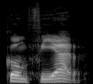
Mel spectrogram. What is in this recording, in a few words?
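"CONFIAR", Spanish, male; mekanta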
